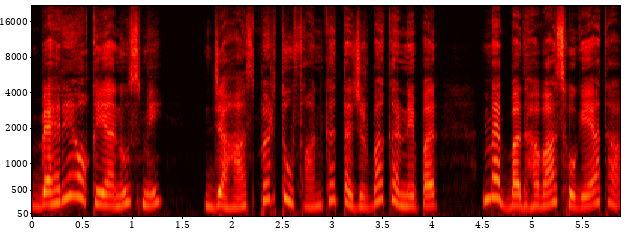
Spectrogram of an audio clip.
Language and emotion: Urdu, surprised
